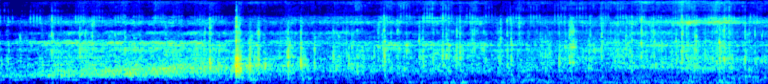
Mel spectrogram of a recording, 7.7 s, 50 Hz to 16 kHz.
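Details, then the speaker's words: Hornby 08 shunter running on the layout after repair: coupling rods bent to clear the brakes they had been catching. Faint, even motor hum and steady wheel rumble with no rod clicking; running normally. "so there we go that's as we class await shunter running fine now"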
